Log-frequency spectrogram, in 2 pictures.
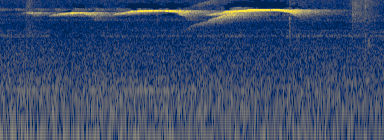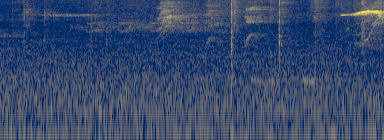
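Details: From the Brazilian Amazon, a pied tamarin gives a few high, drawn-out whistles that rise and fall early on, then one short whistle at the end, with soft clicks and steady ambient hiss between.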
